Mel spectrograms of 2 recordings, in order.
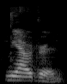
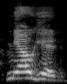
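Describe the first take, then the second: First: The name is said with an R sound. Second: The name is said with a hard G, no R. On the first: The speaker calls it wrong. "you put the R in there" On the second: The speaker calls it right. "Meow G is pronounced like good"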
